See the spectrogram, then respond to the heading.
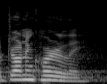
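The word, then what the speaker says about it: Drawn & Quarterly: um drawn and quarterly say it louder oh drawn and quarterly thank you couldn't pronounce it hark a vagrant uh spent five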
